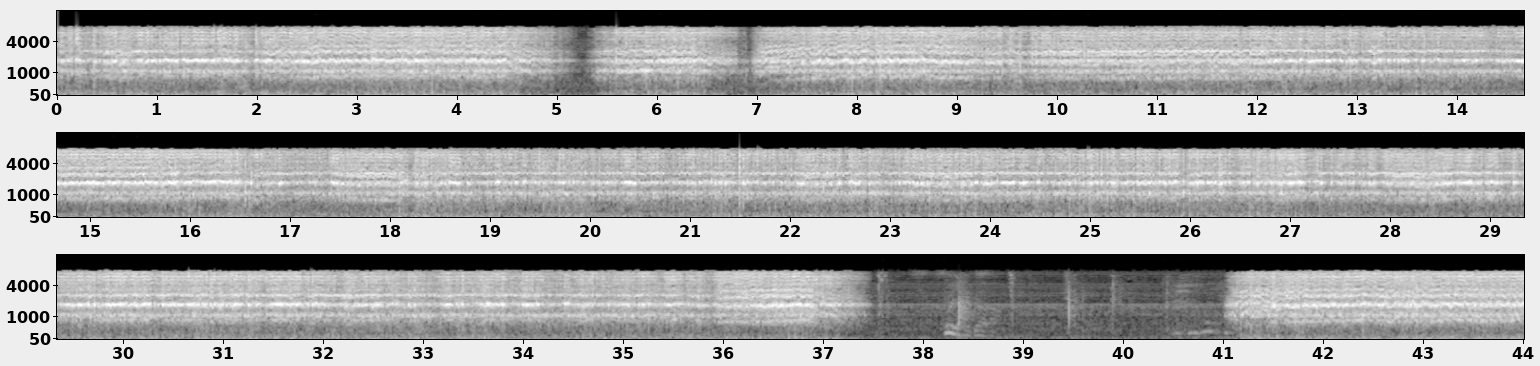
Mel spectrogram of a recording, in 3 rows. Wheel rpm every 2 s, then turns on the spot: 230, 210, 110, 120, 200, 210, 230, 220, 230, 220, 230, 230, 230, 230, 230, 230, 230, 230, 130, 0, 50, 190.
none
